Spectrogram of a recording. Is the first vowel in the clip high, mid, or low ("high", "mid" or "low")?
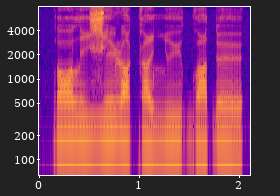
mid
